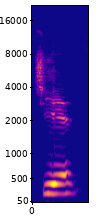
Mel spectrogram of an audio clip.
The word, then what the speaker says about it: 尖: So that's pronounced as jian, jian, jian.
